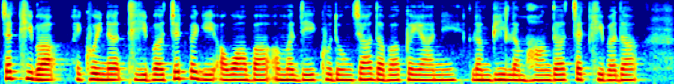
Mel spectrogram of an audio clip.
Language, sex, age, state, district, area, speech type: Manipuri, female, 30-45, Manipur, Tengnoupal, rural, spontaneous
